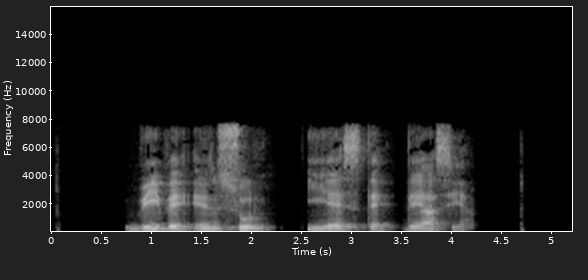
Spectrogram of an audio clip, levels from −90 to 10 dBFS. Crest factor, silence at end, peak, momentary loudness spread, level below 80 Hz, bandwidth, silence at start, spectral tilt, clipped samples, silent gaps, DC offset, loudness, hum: 20 dB; 1.05 s; -6 dBFS; 13 LU; -74 dBFS; 8 kHz; 0.75 s; -3 dB/octave; under 0.1%; 2.32-2.48 s; under 0.1%; -24 LUFS; none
